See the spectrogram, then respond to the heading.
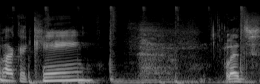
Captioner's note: sighs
